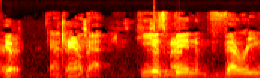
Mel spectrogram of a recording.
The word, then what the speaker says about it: Kanter: So Kanter, that's how you pronounce it, right? Kanter? Yep. Kanter.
